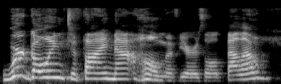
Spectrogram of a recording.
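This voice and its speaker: A woman's voice: high-pitched, big pitch swings, unhurried, sharp tone, pitched above the performer's own voice, full character voice. A woman voicing a kindly male rat in a children's storybook, a loyal companion with an old-fashioned chummy manner. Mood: brisk, pleasant. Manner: hearty, old-fashioned, encouraging. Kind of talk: children's storybook read aloud.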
